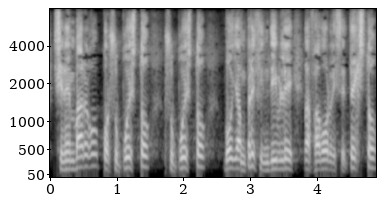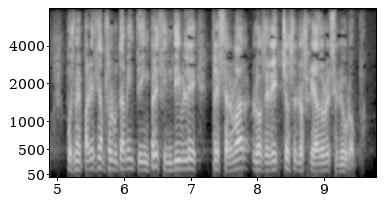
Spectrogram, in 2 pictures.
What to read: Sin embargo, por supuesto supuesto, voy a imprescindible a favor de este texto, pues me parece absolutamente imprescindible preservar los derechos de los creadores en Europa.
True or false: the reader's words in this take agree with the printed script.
true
